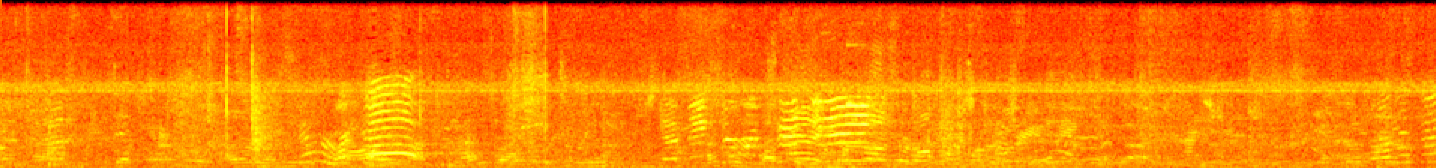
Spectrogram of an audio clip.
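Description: Young women shout and call to each other outdoors at a distance.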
